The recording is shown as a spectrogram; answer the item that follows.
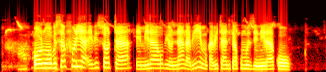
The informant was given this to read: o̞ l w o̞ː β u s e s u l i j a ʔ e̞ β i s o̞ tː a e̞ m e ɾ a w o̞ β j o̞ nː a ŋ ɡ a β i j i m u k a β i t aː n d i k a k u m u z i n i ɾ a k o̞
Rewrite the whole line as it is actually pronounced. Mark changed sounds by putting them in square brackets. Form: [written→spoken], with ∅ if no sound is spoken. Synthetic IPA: o̞ l w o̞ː β u s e [s→f] u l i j a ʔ e̞ β i s o̞ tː a e̞ m [e→i] ɾ a w o̞ β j o̞ nː a ŋ ɡ a β i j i m u k a β i t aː n d i k a k u m u z i n i ɾ a k o̞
